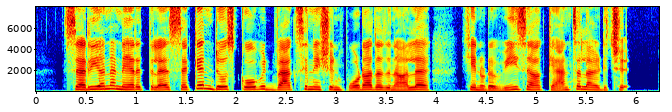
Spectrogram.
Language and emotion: Tamil, sad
